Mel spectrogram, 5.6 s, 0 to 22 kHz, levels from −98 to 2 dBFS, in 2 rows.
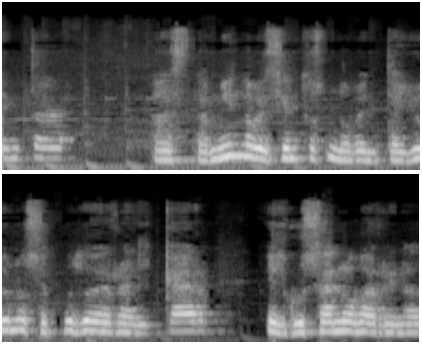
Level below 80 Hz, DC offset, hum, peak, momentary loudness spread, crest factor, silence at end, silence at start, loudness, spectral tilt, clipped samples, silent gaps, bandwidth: -52 dBFS; under 0.1%; none; -8 dBFS; 8 LU; 14 dB; 0 s; 0 s; -23 LUFS; -6.5 dB/octave; under 0.1%; none; 12.5 kHz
